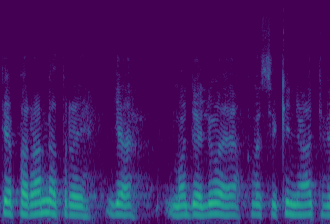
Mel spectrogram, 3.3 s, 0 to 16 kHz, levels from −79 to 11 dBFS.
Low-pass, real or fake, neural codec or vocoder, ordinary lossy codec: 14.4 kHz; real; none; Opus, 16 kbps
